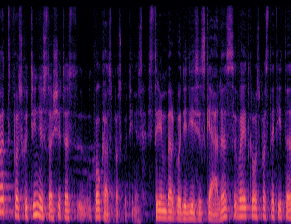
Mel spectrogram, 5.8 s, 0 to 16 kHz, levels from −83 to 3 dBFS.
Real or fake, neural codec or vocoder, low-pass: real; none; 14.4 kHz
